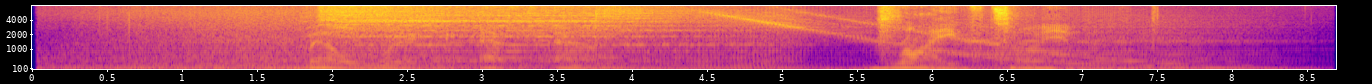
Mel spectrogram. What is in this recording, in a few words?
drivetime (male, bed), jingles; bfm; bailrigg fm; bfm jingles ads RSL 1994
